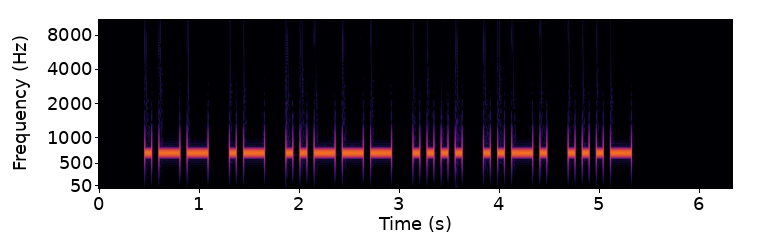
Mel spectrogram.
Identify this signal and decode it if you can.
Morse code, heard as a keyed tone, about 17 wpm, 700 Hz. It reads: WA2HFV
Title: USA Call Signs - 6 Characters - 2x Character Spacing - 17wpm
